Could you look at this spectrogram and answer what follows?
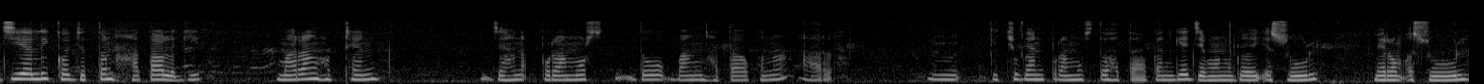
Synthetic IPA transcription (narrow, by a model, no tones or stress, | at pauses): d͡ʒiəlikɔd͡ʒɔt̪ɔnhat̪awləɡit̪̚ | maɾaŋɦɔk̚ʈʰɛn | d͡ʒaɦanaʔpɔɾamɔɾsd̪ɔbaŋɦat̪awkanaːɾ | kit͡ʃʰuɡanpuɾamɔɾsd̪ɔɦat̪awkanɡɛd͡ʒɛmɔnɡəjʔəsul | mɛɾɔmʔəsul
